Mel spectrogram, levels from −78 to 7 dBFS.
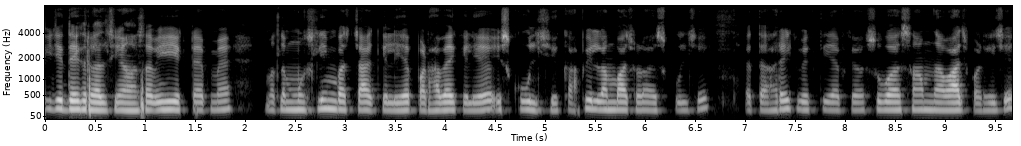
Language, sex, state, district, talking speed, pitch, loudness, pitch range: Maithili, male, Bihar, Madhepura, 210 wpm, 165 Hz, -20 LUFS, 160-170 Hz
